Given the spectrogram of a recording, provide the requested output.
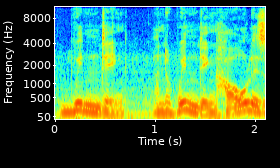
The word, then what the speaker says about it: winding: Contrary to what some will claim, it's pronounced winding, and a winding hole is a triangular notch cut into the canal that gives narrowboats a wide enough place to turn around.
